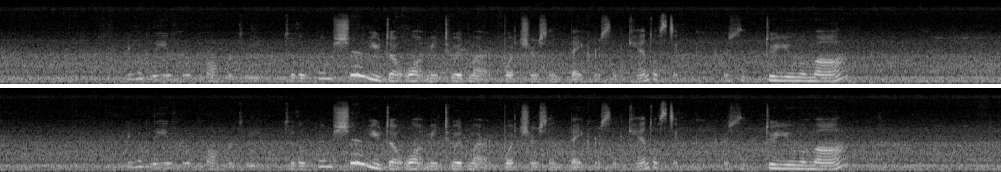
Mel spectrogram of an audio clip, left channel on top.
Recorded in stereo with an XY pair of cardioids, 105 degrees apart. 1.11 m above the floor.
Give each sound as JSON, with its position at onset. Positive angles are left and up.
{"t": 1.3, "sound": "a woman speaking", "azimuth_deg": 0, "distance_m": 3.0}
{"t": 3.2, "sound": "a woman speaking", "azimuth_deg": -5, "distance_m": 0.8}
